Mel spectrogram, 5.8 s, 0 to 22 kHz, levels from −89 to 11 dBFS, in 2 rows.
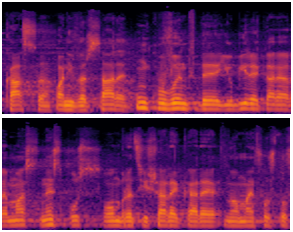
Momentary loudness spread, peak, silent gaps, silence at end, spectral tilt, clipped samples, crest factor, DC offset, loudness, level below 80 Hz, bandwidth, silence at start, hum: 5 LU; -2 dBFS; none; 0 s; -5 dB/octave; under 0.1%; 18 dB; under 0.1%; -21 LUFS; -68 dBFS; 17 kHz; 0 s; none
